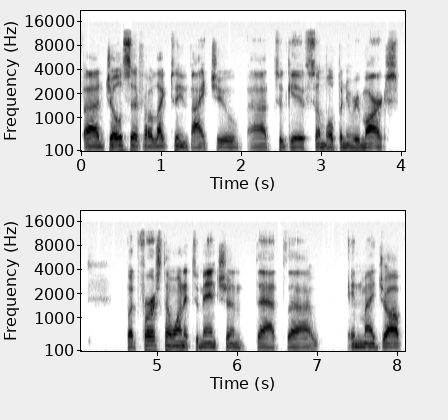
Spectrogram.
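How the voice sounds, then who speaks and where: A man moderating a webinar panel, introducing speakers in a measured way with occasional fillers. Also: low-pitched, darkish tone, no room sound, studio quality. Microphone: video call.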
